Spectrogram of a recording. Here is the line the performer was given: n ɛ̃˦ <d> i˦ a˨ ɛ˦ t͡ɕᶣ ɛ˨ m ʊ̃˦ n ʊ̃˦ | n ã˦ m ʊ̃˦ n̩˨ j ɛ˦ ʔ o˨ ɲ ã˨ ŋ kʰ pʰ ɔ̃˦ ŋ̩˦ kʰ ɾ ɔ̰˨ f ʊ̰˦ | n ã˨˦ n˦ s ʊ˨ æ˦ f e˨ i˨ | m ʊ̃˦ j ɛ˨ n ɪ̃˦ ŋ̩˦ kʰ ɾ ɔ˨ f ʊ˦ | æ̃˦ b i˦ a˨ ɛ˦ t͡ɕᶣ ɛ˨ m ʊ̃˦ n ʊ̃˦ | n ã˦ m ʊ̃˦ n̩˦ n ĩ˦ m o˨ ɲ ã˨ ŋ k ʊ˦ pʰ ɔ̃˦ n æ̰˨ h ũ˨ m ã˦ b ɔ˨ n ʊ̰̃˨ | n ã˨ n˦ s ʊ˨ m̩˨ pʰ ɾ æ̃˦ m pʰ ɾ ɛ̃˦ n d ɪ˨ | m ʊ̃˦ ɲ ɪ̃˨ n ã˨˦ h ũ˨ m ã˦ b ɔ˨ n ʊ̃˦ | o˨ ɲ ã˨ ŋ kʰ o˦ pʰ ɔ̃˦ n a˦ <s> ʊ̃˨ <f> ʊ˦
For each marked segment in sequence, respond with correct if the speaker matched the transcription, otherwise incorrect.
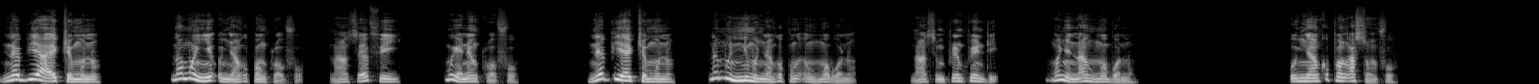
incorrect: b, correct, correct

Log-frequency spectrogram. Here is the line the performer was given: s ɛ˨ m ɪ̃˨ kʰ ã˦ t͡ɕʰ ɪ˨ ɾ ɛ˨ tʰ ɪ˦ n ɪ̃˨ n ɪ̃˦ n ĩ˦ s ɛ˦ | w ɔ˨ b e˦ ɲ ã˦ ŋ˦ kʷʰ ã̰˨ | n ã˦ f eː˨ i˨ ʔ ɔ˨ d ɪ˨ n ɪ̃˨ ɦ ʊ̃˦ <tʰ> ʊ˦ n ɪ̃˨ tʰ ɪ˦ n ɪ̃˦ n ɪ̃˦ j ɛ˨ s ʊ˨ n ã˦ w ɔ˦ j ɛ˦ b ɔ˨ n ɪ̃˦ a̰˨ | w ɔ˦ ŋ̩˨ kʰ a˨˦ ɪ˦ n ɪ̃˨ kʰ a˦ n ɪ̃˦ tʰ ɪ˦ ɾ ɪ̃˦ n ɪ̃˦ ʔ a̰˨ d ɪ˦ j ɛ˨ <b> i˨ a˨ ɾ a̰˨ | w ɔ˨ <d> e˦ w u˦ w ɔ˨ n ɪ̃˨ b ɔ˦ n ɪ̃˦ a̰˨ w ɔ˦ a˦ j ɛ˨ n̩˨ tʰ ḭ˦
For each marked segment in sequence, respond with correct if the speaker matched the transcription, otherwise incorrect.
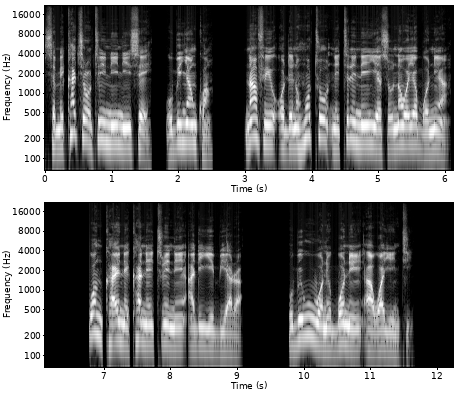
correct, correct, incorrect: b

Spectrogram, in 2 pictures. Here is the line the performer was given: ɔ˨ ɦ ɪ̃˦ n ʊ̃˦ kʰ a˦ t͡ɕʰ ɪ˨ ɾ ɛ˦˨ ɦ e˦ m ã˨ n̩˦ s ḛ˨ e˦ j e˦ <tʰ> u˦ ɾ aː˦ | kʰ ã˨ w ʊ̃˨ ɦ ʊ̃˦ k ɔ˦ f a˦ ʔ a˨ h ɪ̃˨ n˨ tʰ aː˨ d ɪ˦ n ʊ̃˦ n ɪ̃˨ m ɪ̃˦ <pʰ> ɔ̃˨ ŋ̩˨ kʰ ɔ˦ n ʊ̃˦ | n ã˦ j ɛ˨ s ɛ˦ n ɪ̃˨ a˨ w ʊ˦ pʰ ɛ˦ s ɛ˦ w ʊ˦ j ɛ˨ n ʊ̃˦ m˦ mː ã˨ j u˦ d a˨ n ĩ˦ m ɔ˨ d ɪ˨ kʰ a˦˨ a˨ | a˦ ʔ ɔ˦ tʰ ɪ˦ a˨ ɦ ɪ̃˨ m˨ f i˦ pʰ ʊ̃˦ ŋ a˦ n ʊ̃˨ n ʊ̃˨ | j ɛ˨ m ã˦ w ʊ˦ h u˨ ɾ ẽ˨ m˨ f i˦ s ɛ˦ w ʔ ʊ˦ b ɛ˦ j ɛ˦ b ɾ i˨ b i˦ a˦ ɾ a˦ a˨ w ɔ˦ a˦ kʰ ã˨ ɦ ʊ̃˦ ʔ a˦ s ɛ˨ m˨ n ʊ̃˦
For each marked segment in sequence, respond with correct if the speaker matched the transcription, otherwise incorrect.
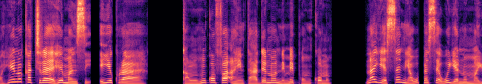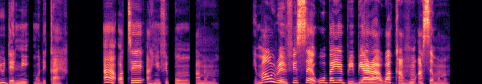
incorrect: kʰ, correct

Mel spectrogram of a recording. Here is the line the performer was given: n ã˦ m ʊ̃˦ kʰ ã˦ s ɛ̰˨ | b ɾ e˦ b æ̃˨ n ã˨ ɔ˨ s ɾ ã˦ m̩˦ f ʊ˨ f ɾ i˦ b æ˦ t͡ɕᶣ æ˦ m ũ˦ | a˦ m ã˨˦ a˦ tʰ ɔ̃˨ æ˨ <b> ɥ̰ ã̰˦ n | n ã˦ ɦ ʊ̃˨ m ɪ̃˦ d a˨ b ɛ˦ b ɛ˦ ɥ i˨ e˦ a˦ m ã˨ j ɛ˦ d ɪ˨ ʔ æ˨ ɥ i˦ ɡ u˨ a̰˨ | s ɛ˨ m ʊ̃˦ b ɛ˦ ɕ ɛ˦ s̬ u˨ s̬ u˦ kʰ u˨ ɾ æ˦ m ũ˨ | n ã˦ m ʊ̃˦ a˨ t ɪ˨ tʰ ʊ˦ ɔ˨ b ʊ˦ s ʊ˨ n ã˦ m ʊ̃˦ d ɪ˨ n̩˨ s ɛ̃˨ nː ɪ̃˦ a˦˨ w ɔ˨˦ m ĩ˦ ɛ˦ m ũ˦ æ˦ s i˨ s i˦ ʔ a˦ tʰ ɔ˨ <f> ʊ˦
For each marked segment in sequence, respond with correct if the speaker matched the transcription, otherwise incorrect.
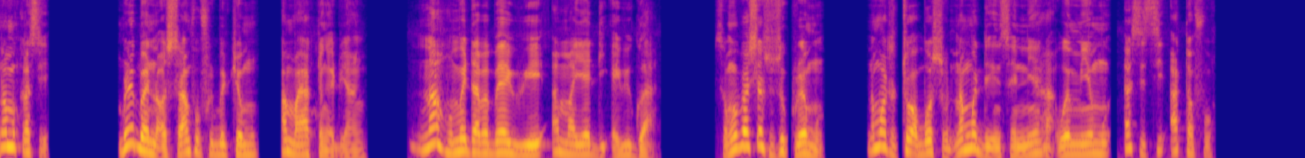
incorrect: d, correct

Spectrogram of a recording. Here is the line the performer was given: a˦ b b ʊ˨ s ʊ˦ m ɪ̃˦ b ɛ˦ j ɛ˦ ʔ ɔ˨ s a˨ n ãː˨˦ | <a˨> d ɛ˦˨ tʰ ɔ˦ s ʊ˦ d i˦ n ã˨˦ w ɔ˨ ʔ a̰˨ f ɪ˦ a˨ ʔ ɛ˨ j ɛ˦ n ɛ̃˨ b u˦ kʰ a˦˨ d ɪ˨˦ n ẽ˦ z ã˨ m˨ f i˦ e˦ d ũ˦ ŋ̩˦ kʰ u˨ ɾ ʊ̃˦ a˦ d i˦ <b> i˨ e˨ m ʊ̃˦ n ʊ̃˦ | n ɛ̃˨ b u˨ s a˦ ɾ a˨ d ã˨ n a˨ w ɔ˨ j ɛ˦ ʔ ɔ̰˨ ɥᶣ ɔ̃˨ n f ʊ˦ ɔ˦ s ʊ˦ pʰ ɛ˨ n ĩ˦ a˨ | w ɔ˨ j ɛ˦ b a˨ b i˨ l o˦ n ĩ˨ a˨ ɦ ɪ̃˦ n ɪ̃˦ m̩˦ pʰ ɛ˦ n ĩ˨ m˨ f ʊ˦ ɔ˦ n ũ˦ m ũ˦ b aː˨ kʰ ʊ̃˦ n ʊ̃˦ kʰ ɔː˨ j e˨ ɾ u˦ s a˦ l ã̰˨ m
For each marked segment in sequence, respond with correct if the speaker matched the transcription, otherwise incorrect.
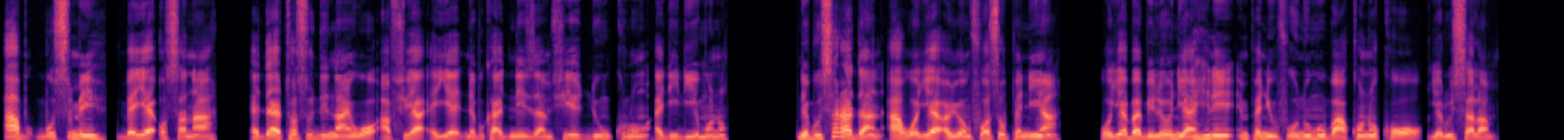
incorrect: ɛ˨, incorrect: d

